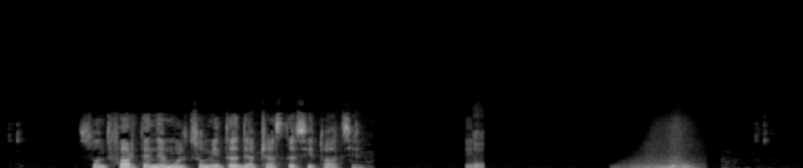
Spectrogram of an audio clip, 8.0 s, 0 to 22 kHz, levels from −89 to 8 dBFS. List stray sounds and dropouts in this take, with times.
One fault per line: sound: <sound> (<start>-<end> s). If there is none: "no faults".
sound: laugh (4.7-4.9 s)
sound: whoosh (6.1-7.1 s)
